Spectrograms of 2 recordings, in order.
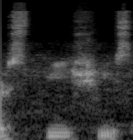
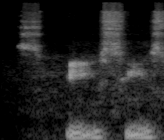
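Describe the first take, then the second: First: Soft, slow species as SPEE-sheez; second option. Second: Soft, slow species as SPEE-seez; first option. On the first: Tutor repeats the choice, sh-sound pronunciation. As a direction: species with a middle sh, drawn out. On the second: Tutor repeats the choice, s-sound pronunciation. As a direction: species with a middle s, drawn out. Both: Shown as a demonstration. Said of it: "if it is pronounced as species".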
